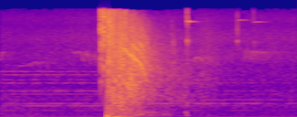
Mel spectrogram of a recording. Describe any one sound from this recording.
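A gunshot cracks loudly and echoes away.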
